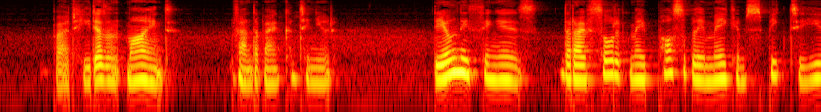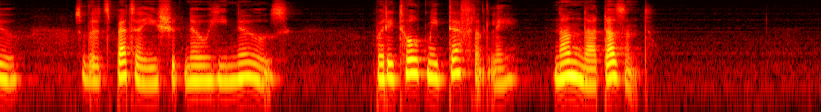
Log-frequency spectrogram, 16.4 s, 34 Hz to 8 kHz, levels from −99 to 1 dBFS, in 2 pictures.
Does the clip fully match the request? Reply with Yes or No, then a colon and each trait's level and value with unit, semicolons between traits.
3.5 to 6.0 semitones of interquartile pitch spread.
No: average, 3.1 semitones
